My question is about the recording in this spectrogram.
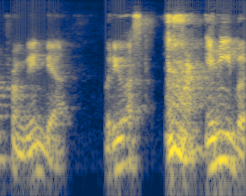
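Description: A man speaking in three short bursts with brief pauses between them. One burst may be a throat clearing.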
